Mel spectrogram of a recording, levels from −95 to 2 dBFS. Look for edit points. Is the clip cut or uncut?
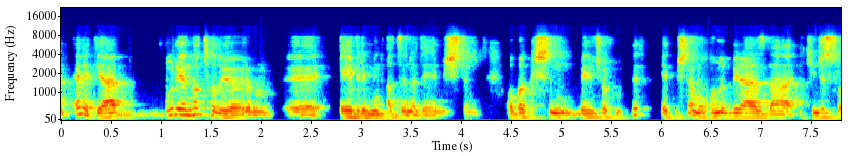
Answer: uncut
